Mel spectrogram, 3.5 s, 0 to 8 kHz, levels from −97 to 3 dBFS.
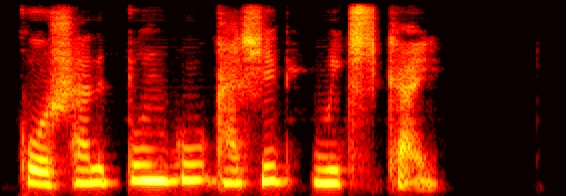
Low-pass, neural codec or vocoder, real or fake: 7.2 kHz; codec, 16 kHz, 1 kbps, FunCodec, trained on LibriTTS, 50 frames a second; fake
